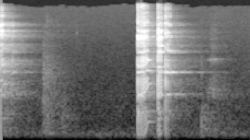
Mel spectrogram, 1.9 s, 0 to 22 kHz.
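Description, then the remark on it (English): Two quick, bright glass clinks ring out close together, like glasses touched in a toast for the 4th of July among men drinking IPA beer, with a faint earlier tap and a softer trailing clink. “Toast America with us. 4th of July. Cheers, gentlemen.”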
